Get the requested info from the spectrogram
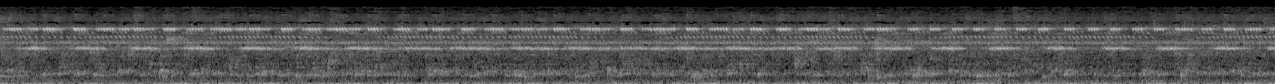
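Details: Crickets played to repel rats, lull listeners to sleep and train songbirds; a dense, unbroken chorus of rapid high pulsed trills in two bright bands, with a faint lower murmur underneath.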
